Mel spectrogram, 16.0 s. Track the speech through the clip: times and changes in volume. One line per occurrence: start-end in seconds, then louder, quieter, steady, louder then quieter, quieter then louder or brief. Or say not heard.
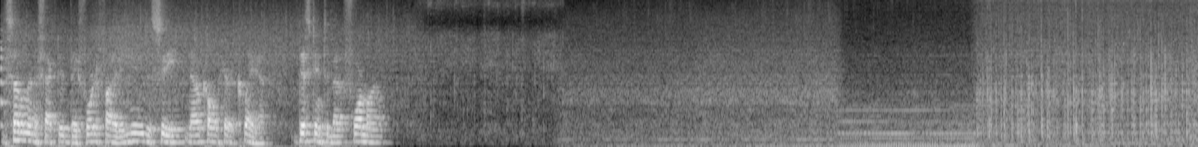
0.0-5.1 steady.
